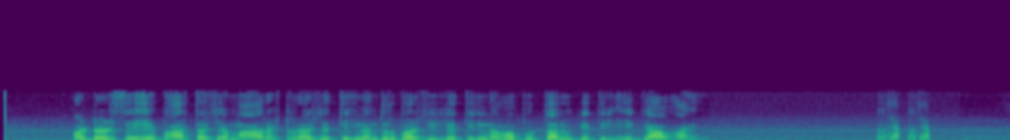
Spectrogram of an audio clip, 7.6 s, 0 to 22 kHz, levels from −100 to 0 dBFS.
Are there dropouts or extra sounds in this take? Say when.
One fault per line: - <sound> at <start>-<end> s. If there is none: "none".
- laugh at 6.6-7.0 s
